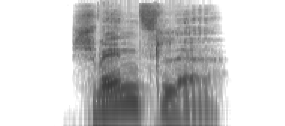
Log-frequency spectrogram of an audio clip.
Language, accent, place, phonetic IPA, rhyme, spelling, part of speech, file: German, Germany, Berlin, [ˈʃvɛnt͡slə], -ɛnt͡slə, schwänzle, verb, De-schwänzle.ogg
- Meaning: inflection of schwänzeln: 1. first-person singular present 2. first/third-person singular subjunctive I 3. singular imperative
